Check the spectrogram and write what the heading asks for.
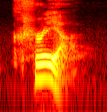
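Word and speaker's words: kreia (χρεία): So I looked up the Greek word for business, and it is the Greek word kreia. I'd spell it with some English letters for you, K-R-E-I-A, kreia.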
